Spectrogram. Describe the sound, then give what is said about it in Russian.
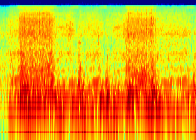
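A food printer prints chocolate figures, working steadily and giving off a loud mechanical whirring hum with a faint rhythmic pulse roughly twice a second, heard alone, with no talking. “Ну тогда хотя бы шоколадку, Вертелкин, принтер напечатать может?”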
